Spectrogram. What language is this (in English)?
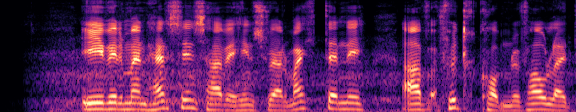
Icelandic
